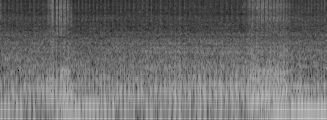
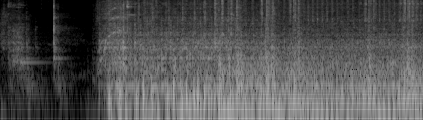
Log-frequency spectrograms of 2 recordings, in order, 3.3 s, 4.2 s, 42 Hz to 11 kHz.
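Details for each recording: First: Predator 212 engine after swapping in an adjustable H60 carburetor with a working governor; a steady, even single-cylinder drone with no hunting or surging and two brief speed lifts. Running cleanly and normally. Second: Predator 212 Hemi single-cylinder engine on the bench with a new H60 adjustable carburetor, straight out of the box: after pull-start settles into a fast, busy putter well above relaxed idle; idle set too high.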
